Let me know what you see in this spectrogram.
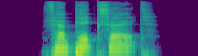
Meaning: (verb) past participle of verpixeln; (adjective) pixelated
- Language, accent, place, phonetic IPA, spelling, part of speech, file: German, Germany, Berlin, [fɛɐ̯ˈpɪksl̩t], verpixelt, verb, De-verpixelt.ogg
